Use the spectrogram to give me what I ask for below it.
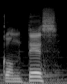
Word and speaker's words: Contés: Mi nombre es Contés, con acento en la E.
